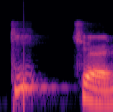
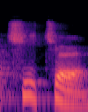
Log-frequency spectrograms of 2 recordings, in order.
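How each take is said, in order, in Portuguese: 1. A palavra começa com um som de t limpo. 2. A palavra começa com um som parecido com 'ch'. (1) "Cuidado com a pronúncia teacher" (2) "não é teacher"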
